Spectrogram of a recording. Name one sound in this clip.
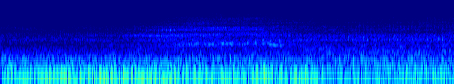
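A motorbike drives past.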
